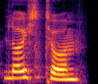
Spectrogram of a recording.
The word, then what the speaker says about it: Leuchtturm: Lectrum? Lectrum? – Leuchtturm. – That's the one. – Oh, very nice. I've been called so I'm from Northern Ireland, so I call it Electrum. – Yeah, the Leuchtturm 1917, is that what they're amazing.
